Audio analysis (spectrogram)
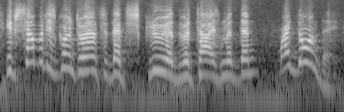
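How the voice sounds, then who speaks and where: High, sharp, excitable comic sidekick. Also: male voice, fast talker, lo-fi sound, heavily acted. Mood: grumbling. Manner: jittery, wisecracking, exclamatory. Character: excitable, grumbling comic male sidekick from New York. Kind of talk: 1940s radio acting.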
